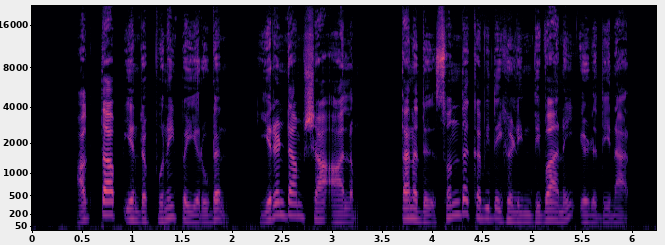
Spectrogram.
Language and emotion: Tamil, neutral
